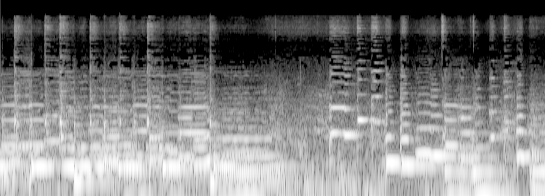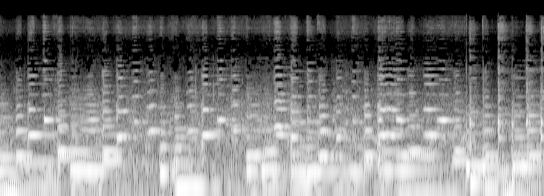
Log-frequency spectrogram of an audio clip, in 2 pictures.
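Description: A live string ensemble, with cello and double bass prominent, playing a lively modern-style huapango. Bowed and plucked notes are mixed with short percussive hits.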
